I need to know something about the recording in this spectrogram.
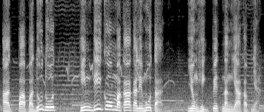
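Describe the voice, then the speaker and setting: A man with a Filipino accent narrating listeners' letters as a storyteller, earnest and sentimental in dramatic, deliberate phrases. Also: fairly high pitch, lively intonation, faint music behind.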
